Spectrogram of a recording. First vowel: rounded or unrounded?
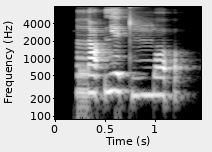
unrounded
